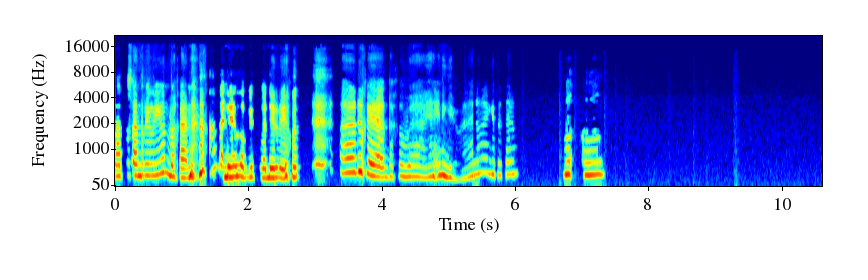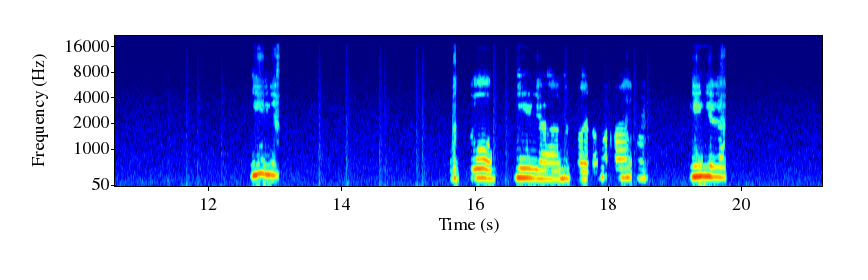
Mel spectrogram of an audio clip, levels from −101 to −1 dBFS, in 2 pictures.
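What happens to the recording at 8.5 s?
At 8.5 s you're in the middle of a stretch, from about 6.50 to 10.50 s, where the adaptive stream dropped to a lower bitrate. The speech suddenly picks up more codec artefacts, which fits a switch down to something like a 20 kbit/s HE-AAC rendition. There's no gap at either edge. The quality just steps down abruptly and jumps back up at about 10.50 s.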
